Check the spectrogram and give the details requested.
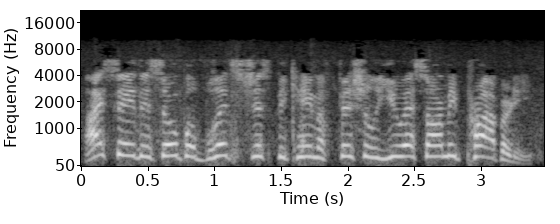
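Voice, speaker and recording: A man playing an excitable, anxious young American army radio operator with a strained voice. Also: very high-pitched, brisk. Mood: eager. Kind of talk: war game dialogue.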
